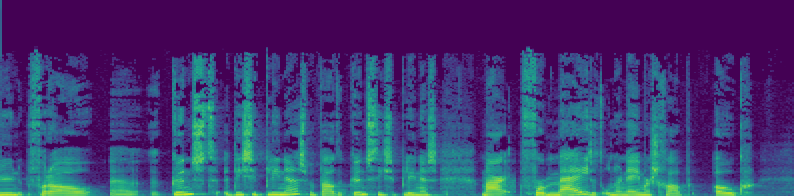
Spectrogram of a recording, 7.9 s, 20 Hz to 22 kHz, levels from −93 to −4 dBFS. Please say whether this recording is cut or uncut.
cut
